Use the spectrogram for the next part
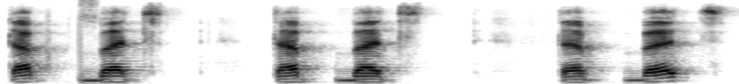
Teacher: Ta yang sukun tabbat. Ah ini juga ada desisnya meskipun kecil.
